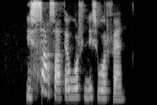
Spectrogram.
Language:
Kabyle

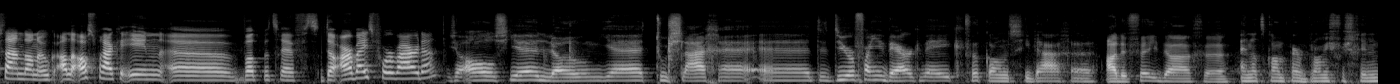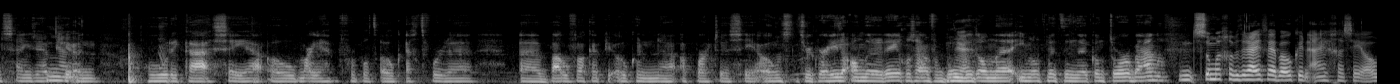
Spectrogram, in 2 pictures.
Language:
Dutch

